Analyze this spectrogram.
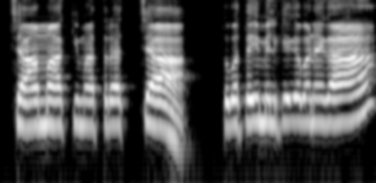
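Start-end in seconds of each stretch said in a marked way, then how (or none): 0.1-0.3 चा held long with a falling tune. Shown as a demonstration. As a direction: stretch चा out and let it fall. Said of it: "मेरा तरीका देखना है". (चा का आ खींचकर)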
